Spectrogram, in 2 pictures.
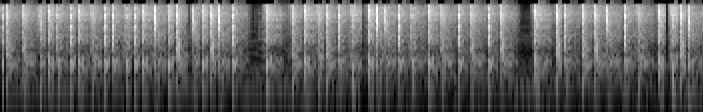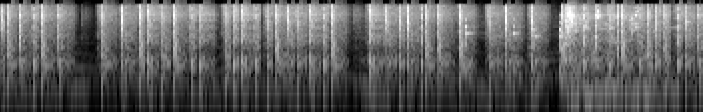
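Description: Sniper gunfire in the video game Augmented Empire: loud, dense bursts of shots over a busy game soundtrack, broken by several brief pauses.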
